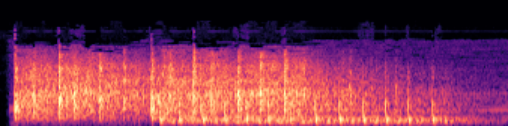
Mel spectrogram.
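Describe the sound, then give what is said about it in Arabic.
Explosions from American tanks shelling fighters' positions on the eastern outskirts of Fallujah, Iraq, crack out in a rapid, dense barrage of sharp bangs, loud and nearly continuous for a few seconds, fading slightly toward the end, with no voices. “تواصلت الاشتباكات في الفلوجة الأحد مع قيام دبابات أمريكية بقصف مواقع المقاتلين على الأطراف الشرقية للمدينة، حيث سمع دوي انفجارات في حين تصاعدت أعمدة الدخان.”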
